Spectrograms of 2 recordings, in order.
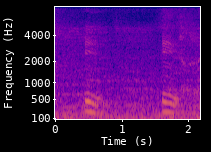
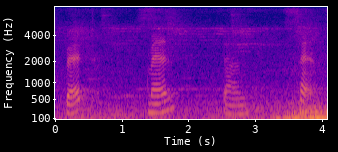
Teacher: Buka mulut tengah-tengah. E tidak terlalu lebar dan menyempit. Posisi lidah angkat di bagian depan. Lidah ke posisi pertengahan di dalam mulut. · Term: bunyi e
